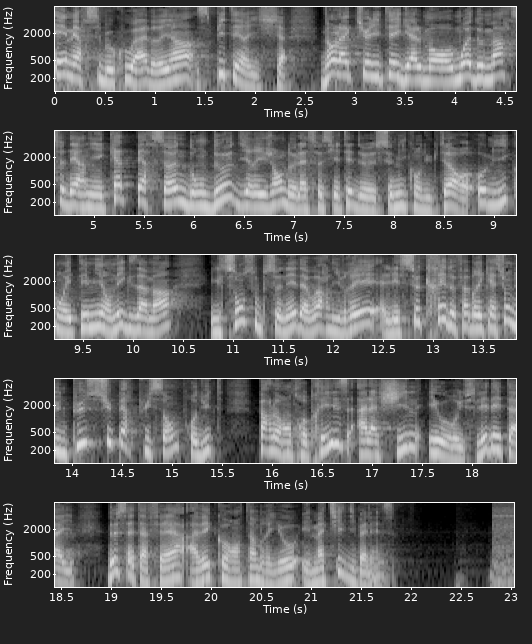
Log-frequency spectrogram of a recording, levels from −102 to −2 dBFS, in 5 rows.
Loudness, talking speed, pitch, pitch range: -25 LUFS, 165 wpm, 180 Hz, 150-210 Hz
